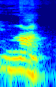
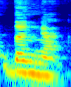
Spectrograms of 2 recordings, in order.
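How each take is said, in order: First: "nan", the first syllable left out; imitating dropped syllable. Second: Said in the usual way. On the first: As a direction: mimic a clipped "nan". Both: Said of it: "akan menjadi".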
